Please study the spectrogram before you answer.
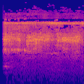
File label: BATS; Partners In Rhyme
